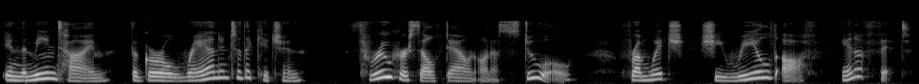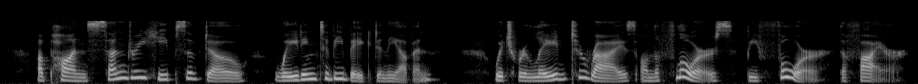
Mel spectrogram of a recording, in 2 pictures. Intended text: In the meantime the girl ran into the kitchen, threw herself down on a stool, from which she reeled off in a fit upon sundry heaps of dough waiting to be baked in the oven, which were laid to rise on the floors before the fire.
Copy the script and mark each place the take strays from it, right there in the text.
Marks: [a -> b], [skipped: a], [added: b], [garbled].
In the meantime the girl ran into the kitchen, threw herself down on a stool, from which she reeled off in a fit upon sundry heaps of dough waiting to be baked in the oven, which were laid to rise on the floors before the fire.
